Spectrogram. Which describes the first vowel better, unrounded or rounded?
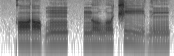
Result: rounded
